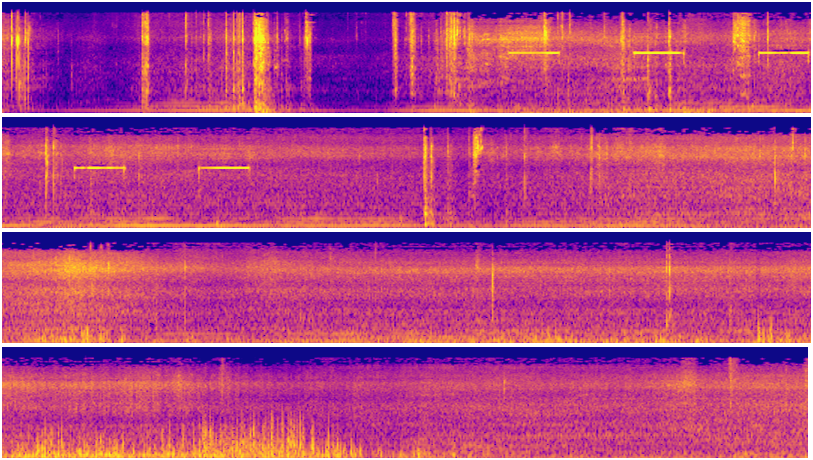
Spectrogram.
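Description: A car: a thump about two seconds in, then five short high warning-chime beeps about a second apart over the engine idling steadily. About halfway through, the car pulls away and the engine and road noise swell unevenly, loudest near the end.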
